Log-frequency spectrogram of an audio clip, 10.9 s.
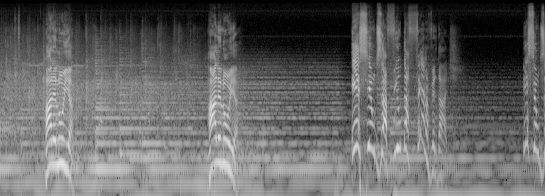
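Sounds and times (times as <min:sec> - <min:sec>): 
audience applauding: 0:00.0 - 0:05.9
sustained keyboard chord: 0:00.0 - 0:10.9
speech: 0:00.9 - 0:02.0, 0:04.2 - 0:04.8, 0:07.2 - 0:09.2, 0:10.4 - 0:10.9.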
